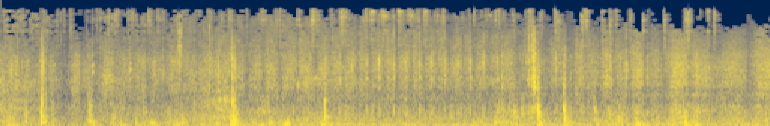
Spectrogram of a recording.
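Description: A car dust mop rubbing and brushing over a plastic dashboard close to the microphone, with scattered knocks and taps as it moves.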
